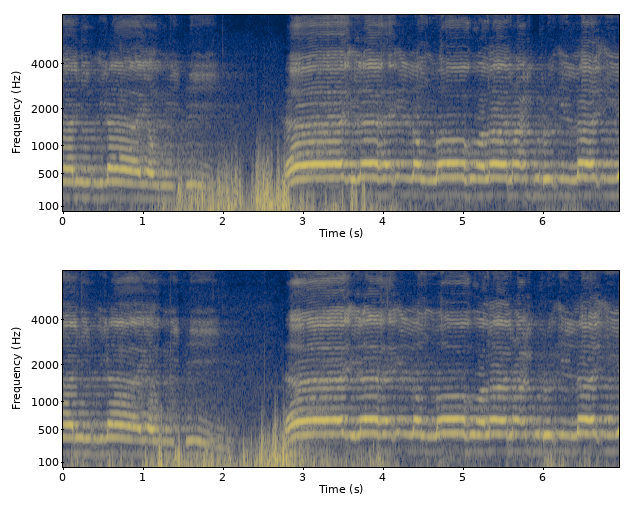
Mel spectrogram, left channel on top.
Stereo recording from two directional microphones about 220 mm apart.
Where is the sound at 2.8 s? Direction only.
25° left (ahead or behind).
